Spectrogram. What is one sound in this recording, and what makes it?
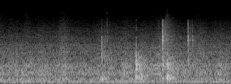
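Metal screwdriver bits clink together in a hand.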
